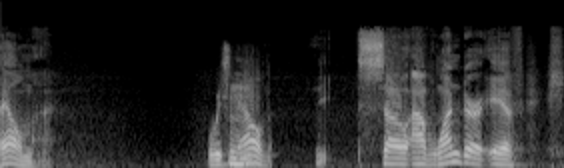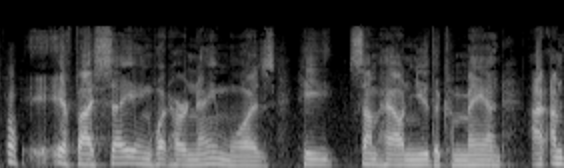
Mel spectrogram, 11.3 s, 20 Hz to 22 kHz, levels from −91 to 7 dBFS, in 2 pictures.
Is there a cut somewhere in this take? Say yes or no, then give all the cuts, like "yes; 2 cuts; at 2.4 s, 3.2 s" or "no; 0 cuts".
yes; 1 cut; at 9.1 s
